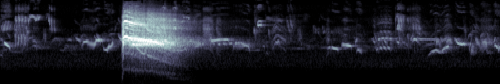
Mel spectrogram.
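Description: Small birds chirping and whistling. About two and a half seconds in there is one loud, harsh cry that falls in pitch and fades over about a second and a half.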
